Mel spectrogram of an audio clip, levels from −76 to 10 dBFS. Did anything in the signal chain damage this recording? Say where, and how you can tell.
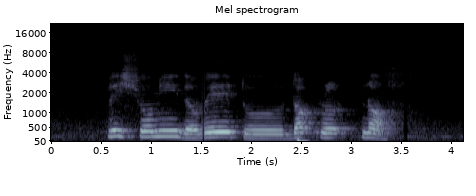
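Yes. Two hard-edged silent holes cut the speech, at 1.51 to 1.54 s and 3.53 to 3.57 s, about two seconds apart. This is a gap between stream segments at the network or playback stage: mistimed segment boundaries added 22 ms and 35 ms, filled with silence.

A deep phantom power thump sits at 2.47 to 2.62 s, decaying in about 33 ms. It arises in the analogue wiring: supply voltage switching on a live input sends a step through the coupling capacitors, producing a low-frequency pulse.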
